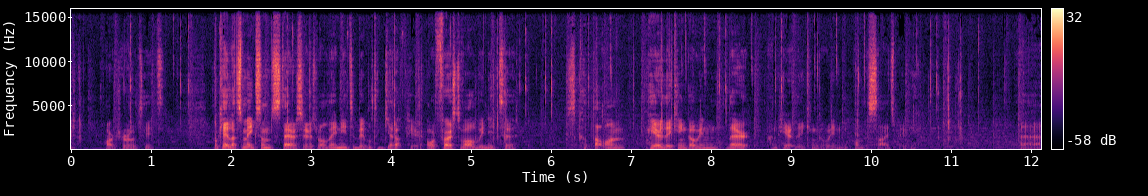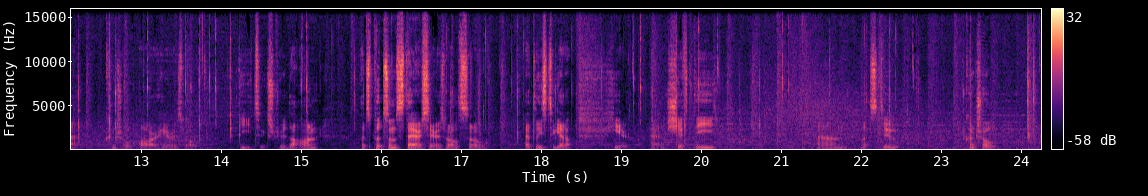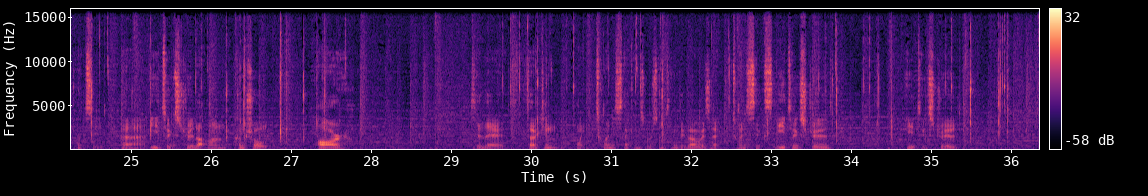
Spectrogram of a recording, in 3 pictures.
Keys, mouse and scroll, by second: 0.0-0.7 typing, 1.6 scroll down 2, 1.8 shift+middle click, 2.3 middle click, 2.7 shift+middle click, 3.0 scroll up 3, 3.4 middle click, 4.1 shift+middle click, 4.3 scroll up 1, 4.7 middle click, 5.3 ctrl+r, 6.2 3, 6.4 click, 6.8 middle click, 7.3 e, 8.8 click, 9.8 e, 10.9 ctrl+z, 11.3 middle click, 12.6 ctrl+r, 13.7 3, 13.8 click, 14.1 e, 15.4 middle click, 15.9 middle click, 16.3 middle click, 16.8 middle click, 17.3 middle click, 17.8 shift+middle click, 18.4 middle click, 19.1 click, 19.7 shift+d, 20.6 s, 22.0 middle click, 22.4 shift+middle click, 22.8-23.3 scroll up 3, 23.3 ctrl+r, 24.6 shift+middle click, 25.2 e, 26.7 e, 27.3 ctrl+r, 30.0 3, 30.4 click, 31.3 ctrl+shift+click, 32.2 middle click, 32.9 e, 34.1 shift+click, 34.5 e, 35.9 click.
